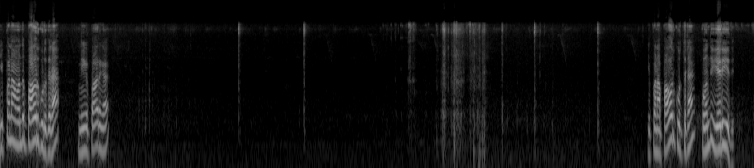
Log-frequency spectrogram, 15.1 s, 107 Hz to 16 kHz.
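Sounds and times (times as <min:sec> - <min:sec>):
faint sharp clicks: 0:04.7 - 0:05.0, 0:06.0 - 0:06.3, 0:10.0 - 0:11.2, 0:11.9 - 0:12.2
rustling: 0:07.8 - 0:11.1.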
